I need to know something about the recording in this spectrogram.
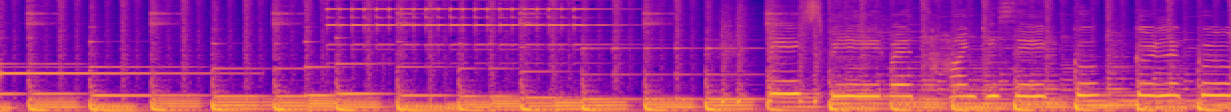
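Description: A bicycle bell rings repeatedly in bright, quick trills, set within a busy musical backing with steady rhythmic notes, loud throughout.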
